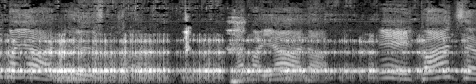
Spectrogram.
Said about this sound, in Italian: Eh, però senti, questo non è un rutto, questo è un, è un gorgheggio. È un gorgheggio, si sentiva che, veniva, che era più alto.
